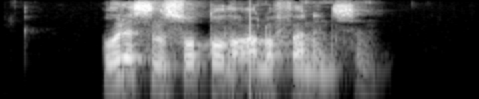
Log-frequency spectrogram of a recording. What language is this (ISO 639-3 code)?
kab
